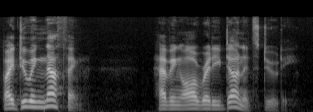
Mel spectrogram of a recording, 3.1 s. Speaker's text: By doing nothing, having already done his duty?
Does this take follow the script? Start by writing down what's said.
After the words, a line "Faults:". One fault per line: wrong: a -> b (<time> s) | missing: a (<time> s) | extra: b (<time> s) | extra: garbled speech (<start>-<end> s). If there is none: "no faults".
By doing nothing, having already done its duty?
Faults:
wrong: his -> its (2.5 s)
